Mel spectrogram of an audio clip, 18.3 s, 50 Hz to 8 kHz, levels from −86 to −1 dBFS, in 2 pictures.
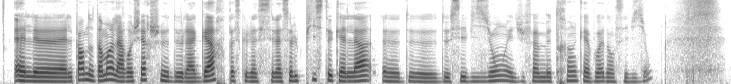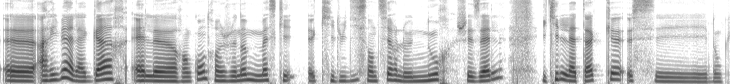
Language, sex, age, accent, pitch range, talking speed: French, female, 20-39, French, 145-175 Hz, 190 wpm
